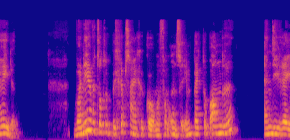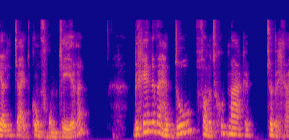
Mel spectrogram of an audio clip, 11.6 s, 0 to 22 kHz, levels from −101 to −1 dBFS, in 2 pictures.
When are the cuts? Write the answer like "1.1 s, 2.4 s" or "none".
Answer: 1.4 s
